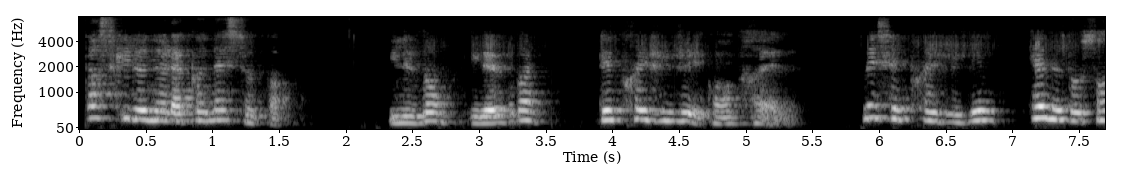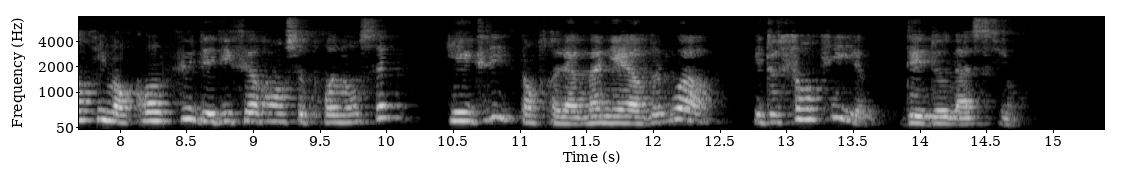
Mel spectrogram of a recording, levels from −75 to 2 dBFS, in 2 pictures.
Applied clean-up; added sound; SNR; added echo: neural mask model DeepFilterNet 3.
